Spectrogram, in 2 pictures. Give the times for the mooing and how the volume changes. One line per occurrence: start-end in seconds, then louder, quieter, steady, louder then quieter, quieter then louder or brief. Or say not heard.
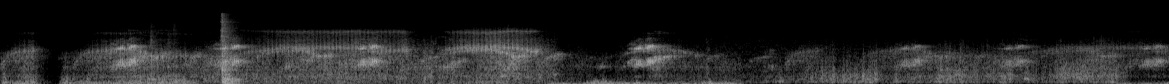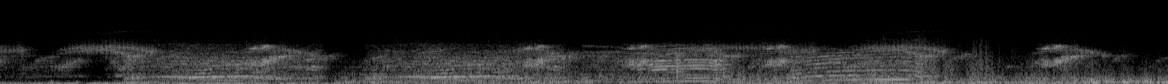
12.9-21.1 steady.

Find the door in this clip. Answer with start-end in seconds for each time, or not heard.
1.4-2.5.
